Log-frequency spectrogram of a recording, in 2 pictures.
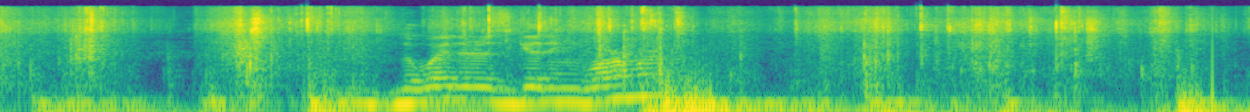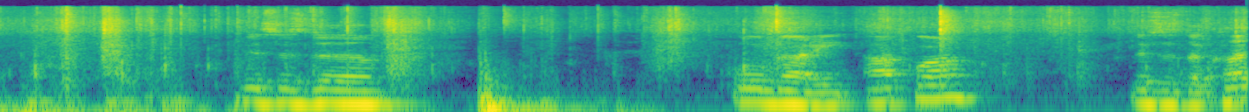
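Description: Plastic bubble wrap crinkling and crackling as it is pulled off a box by hand, with two dull thumps of handling about three and a half and six seconds in.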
